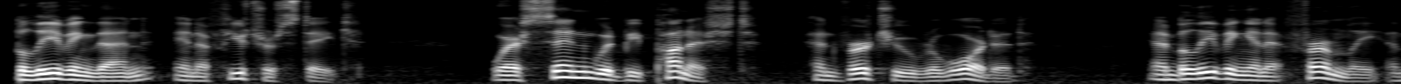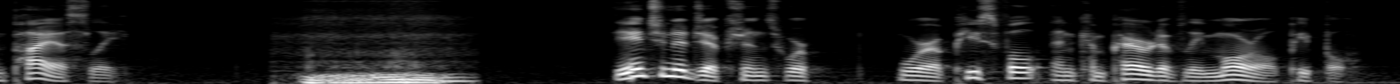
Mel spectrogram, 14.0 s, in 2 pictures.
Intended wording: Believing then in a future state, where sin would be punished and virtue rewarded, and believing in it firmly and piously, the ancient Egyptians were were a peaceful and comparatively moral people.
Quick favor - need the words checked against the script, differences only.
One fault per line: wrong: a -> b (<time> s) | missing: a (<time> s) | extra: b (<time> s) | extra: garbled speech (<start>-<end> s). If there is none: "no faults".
no faults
